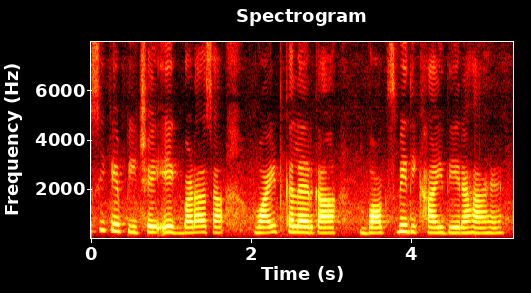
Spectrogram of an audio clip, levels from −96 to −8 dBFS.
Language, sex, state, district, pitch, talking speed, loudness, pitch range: Hindi, female, Jharkhand, Garhwa, 230 Hz, 170 wpm, -16 LUFS, 225-250 Hz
